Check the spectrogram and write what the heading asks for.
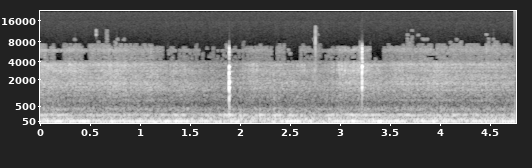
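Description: Low, steady rumble of an SUV driving slowly with a loaded hitch-mounted bike rack, heard from close behind the hitch, with two light clicks a little over a second apart.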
